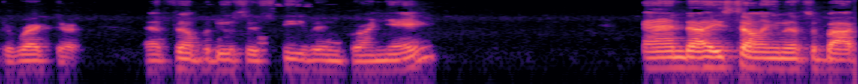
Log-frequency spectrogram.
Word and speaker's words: Bernier: I use the French pronunciation Bernier, but Bernier Bernier, is fine. like Perrier, Bernier.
